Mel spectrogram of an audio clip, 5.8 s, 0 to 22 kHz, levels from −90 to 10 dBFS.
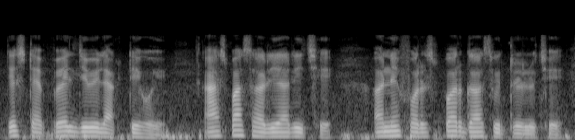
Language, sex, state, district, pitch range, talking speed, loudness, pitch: Gujarati, male, Gujarat, Valsad, 105-125 Hz, 155 wpm, -20 LUFS, 120 Hz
